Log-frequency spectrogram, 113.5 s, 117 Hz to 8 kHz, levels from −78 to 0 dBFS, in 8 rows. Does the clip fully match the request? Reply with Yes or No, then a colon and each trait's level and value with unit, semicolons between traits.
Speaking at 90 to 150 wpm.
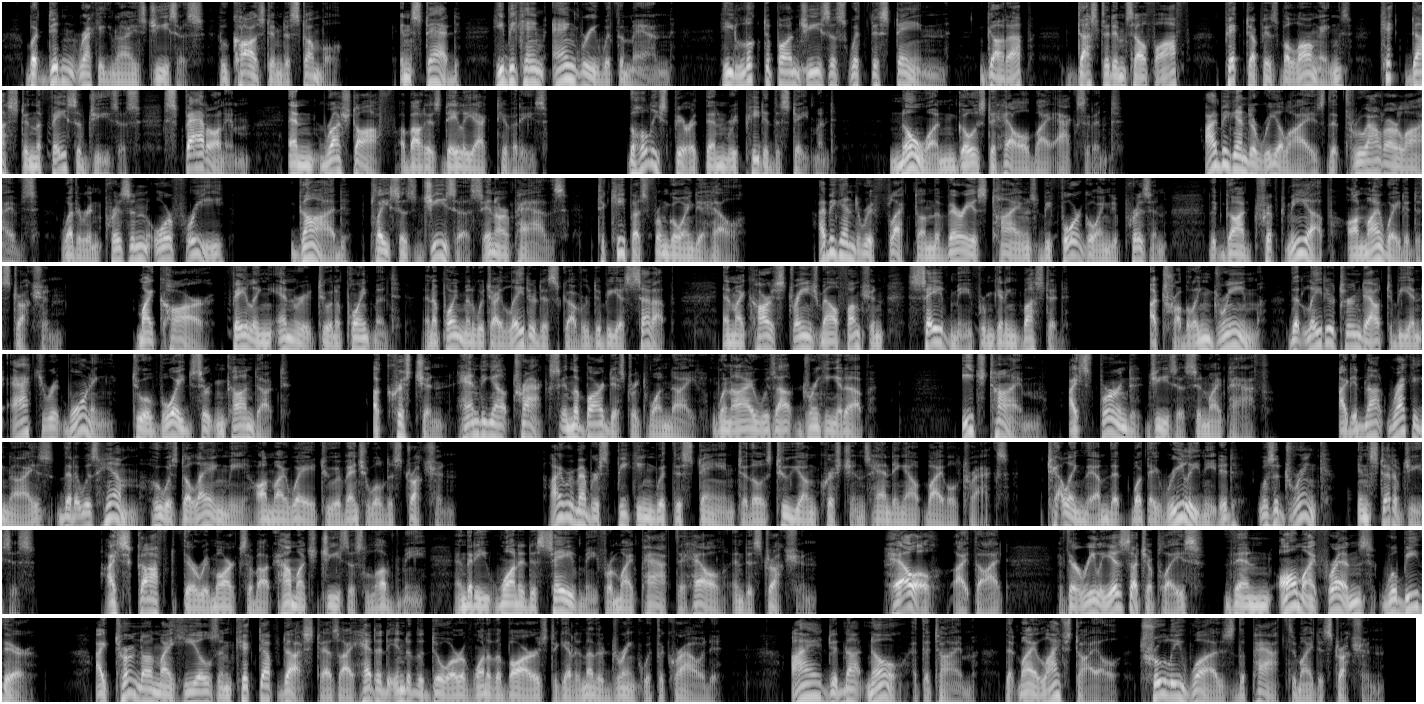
No: average, 165 wpm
